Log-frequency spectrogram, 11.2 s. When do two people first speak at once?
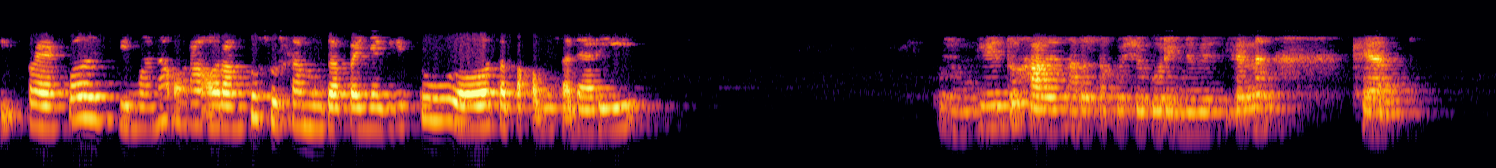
none

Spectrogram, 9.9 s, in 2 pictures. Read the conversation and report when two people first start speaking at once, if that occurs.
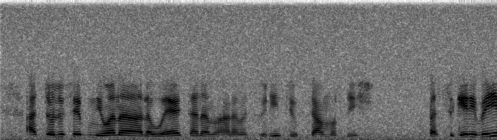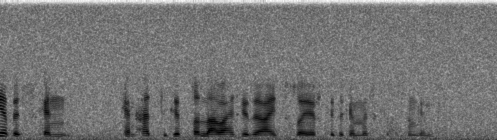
none

